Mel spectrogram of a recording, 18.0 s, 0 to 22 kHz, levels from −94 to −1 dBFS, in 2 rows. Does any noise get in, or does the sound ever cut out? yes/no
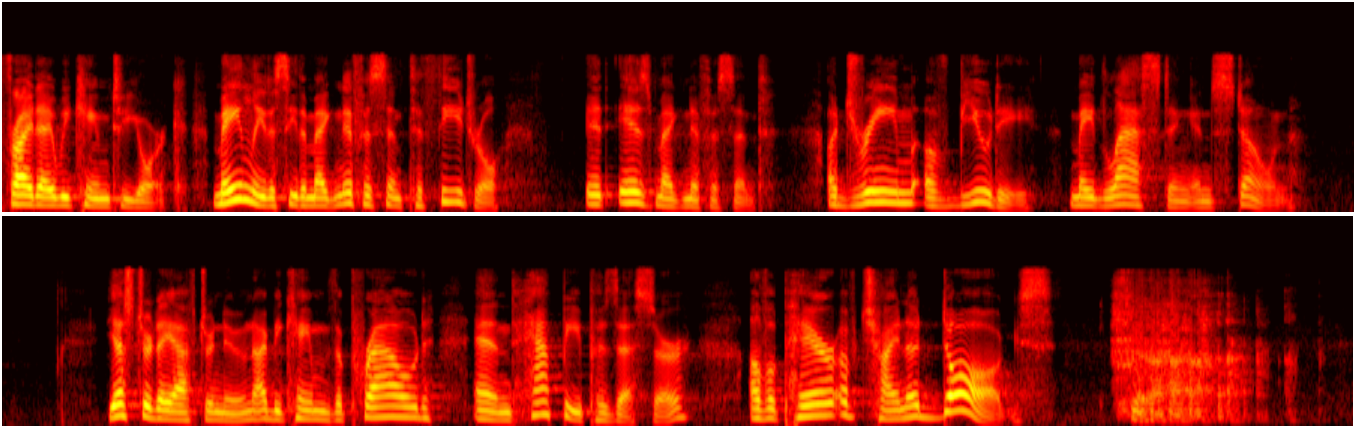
yes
